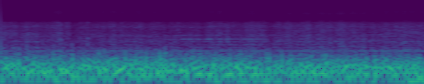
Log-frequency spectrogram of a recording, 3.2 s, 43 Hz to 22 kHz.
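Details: 24-volt double blower fan in a truck run on 12 volts at speed 2: steady, fairly strong low whoosh with no rattles or hunting, about as loud as speed 1 on 24 volts; blower running normally.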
